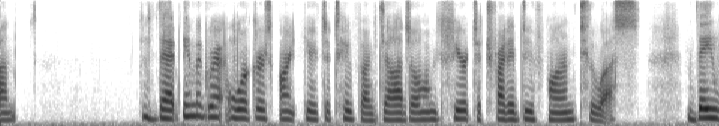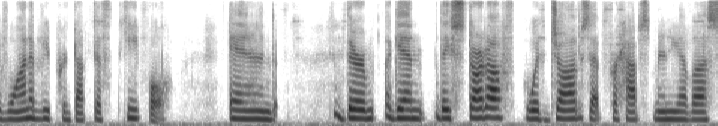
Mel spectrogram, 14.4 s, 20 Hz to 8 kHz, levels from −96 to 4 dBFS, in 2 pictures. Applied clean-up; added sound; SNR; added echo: neural diffusion model UNIVERSE++.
